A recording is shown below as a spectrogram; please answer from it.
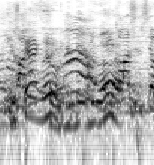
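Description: Several children's voices talking and calling out over one another, with no clear words.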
